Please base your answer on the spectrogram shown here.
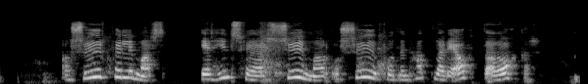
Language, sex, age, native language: Icelandic, female, 40-49, Icelandic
